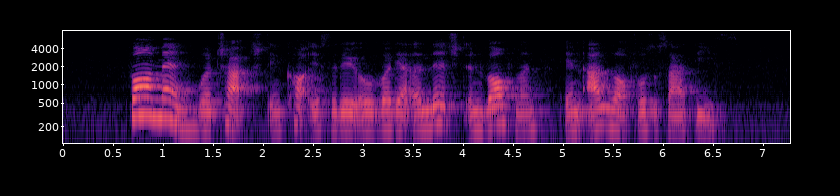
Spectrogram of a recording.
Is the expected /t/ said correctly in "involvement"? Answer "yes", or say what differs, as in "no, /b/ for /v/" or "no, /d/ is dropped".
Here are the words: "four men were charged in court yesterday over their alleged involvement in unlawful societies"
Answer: yes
